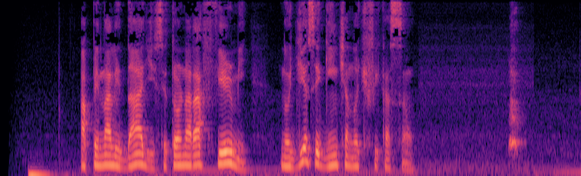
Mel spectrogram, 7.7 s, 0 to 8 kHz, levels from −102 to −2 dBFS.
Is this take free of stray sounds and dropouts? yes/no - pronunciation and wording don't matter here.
no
